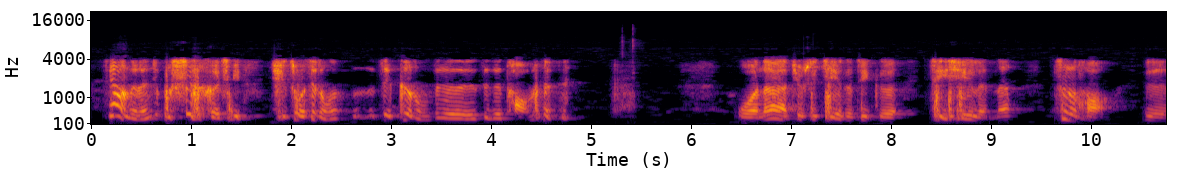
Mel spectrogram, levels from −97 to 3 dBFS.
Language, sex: Chinese, male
